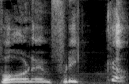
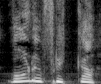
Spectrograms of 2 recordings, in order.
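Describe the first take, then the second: First: High, tearful, slow cry of disbelief. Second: High, louder, breaking cry. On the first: Young woman at the restaurant crying to the preacher, high tearful cry. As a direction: sob the question out, higher. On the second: Young woman repeating her question to the preacher, louder high crying wail. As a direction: wail the question again, much higher. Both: Retold or imitated. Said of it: "Hon bara skrek ut".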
